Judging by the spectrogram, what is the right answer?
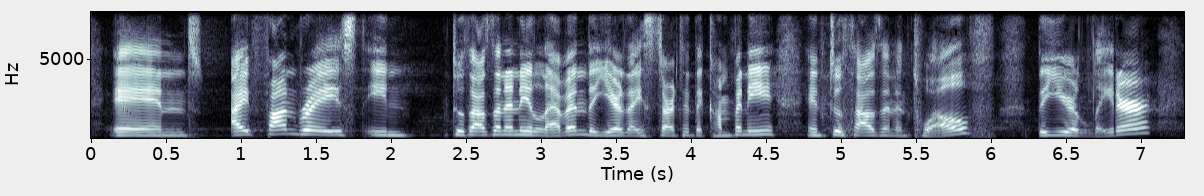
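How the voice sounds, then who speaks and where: Speaking at a fairly quick pace, a woman has a non-native accent. Her voice sits at medium pitch with ordinary pitch variation. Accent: foreign. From Spain, Barcelona. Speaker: startup founder. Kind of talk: panel discussion.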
